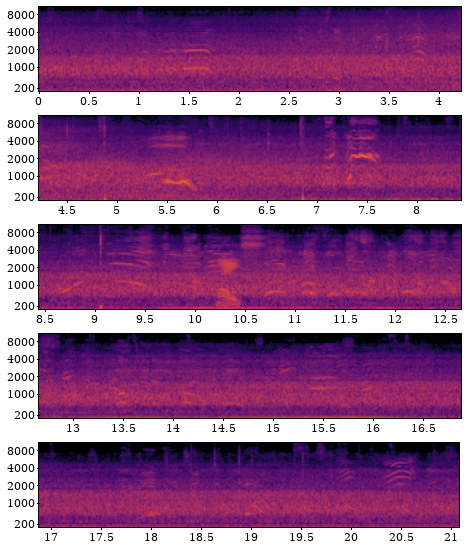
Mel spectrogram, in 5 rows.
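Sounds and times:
distant voices shouting: 0.0 - 21.0.

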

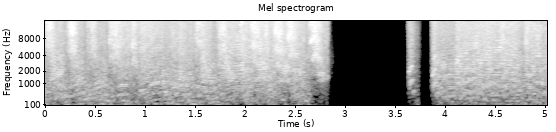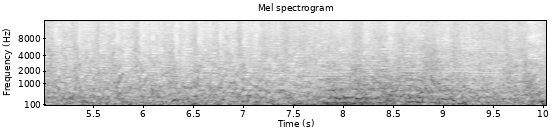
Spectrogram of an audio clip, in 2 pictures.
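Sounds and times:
distorted wall of noise: 3.6 - 10.0.

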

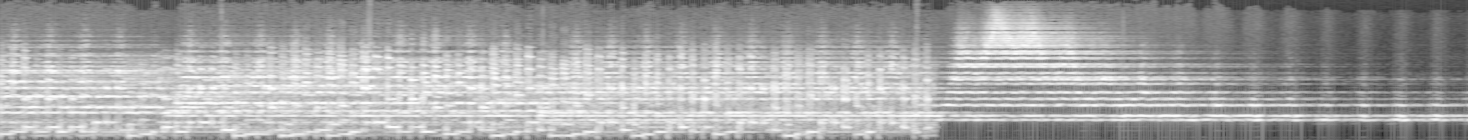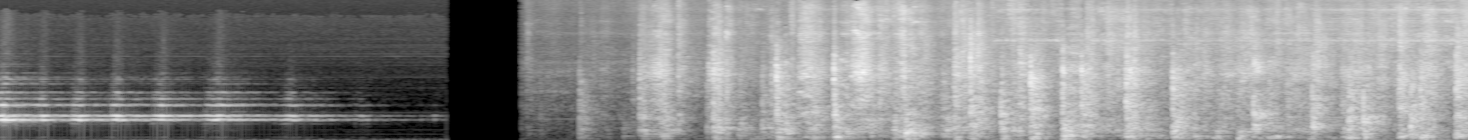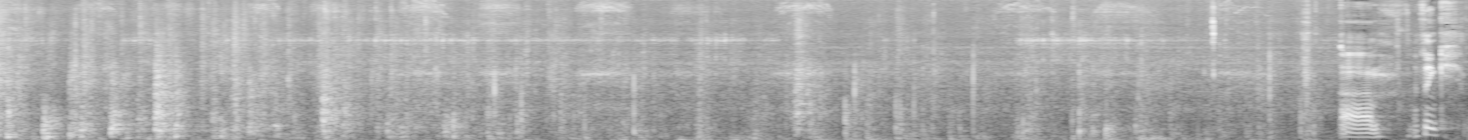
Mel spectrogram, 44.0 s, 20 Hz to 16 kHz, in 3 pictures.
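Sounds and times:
footsteps on wooden floor: 20.0 - 42.8.

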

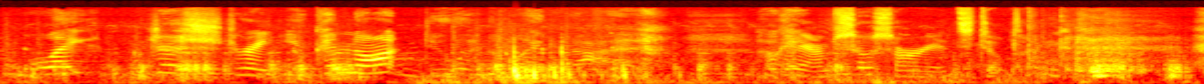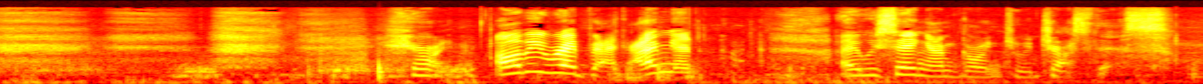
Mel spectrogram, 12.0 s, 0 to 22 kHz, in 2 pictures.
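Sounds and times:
person breathing hard: 5.5 - 8.0.

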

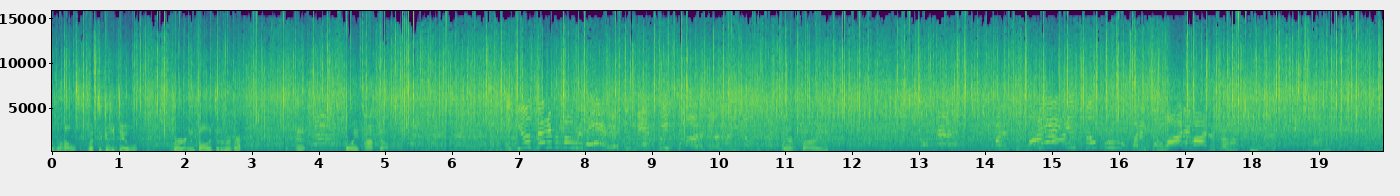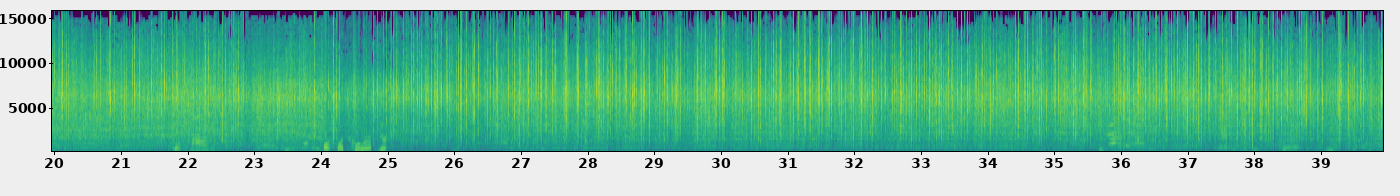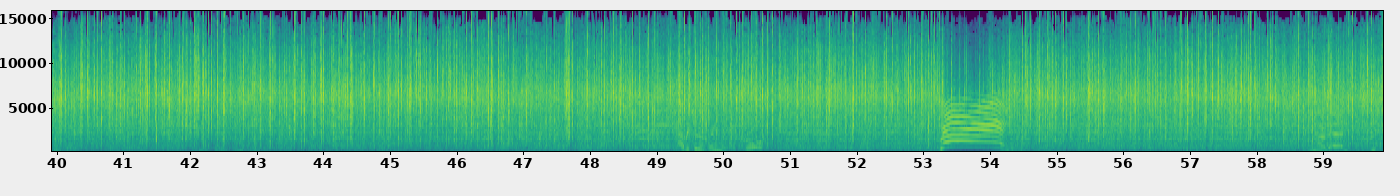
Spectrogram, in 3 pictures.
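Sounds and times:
fire crackling: 0.0 - 59.9.

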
